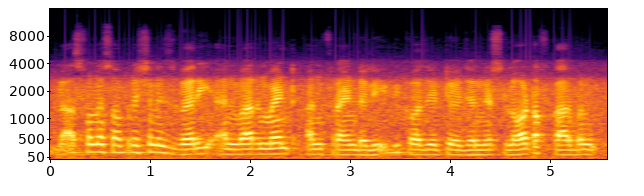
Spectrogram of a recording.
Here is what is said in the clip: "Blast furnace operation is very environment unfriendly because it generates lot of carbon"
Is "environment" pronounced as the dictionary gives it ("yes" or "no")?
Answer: yes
